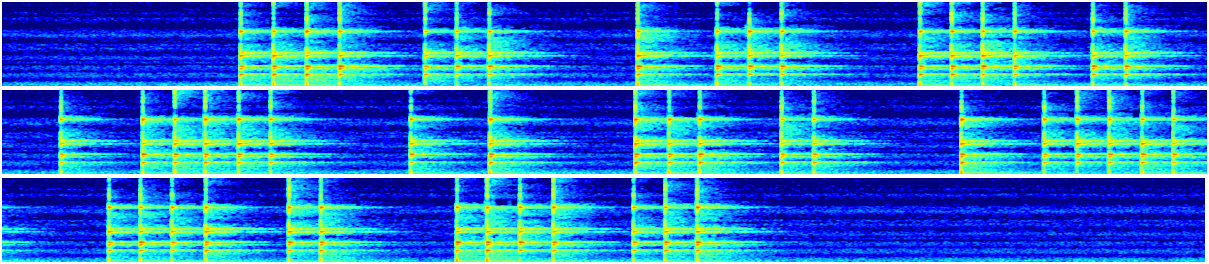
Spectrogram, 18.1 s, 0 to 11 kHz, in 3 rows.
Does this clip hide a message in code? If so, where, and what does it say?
Yes: tap code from 1.2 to 15.6 s, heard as taps on glass, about 6 knocks a second, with room echo. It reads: SCREAMERS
